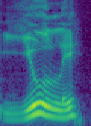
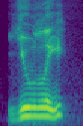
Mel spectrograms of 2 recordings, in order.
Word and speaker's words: Yulee: there was a YouTuber that did it, and he did not pronounce it Yuli, Yuli, which is how they pronounce it here, believe me. Mm-hmm. He pronounced it Yuli, Florida.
